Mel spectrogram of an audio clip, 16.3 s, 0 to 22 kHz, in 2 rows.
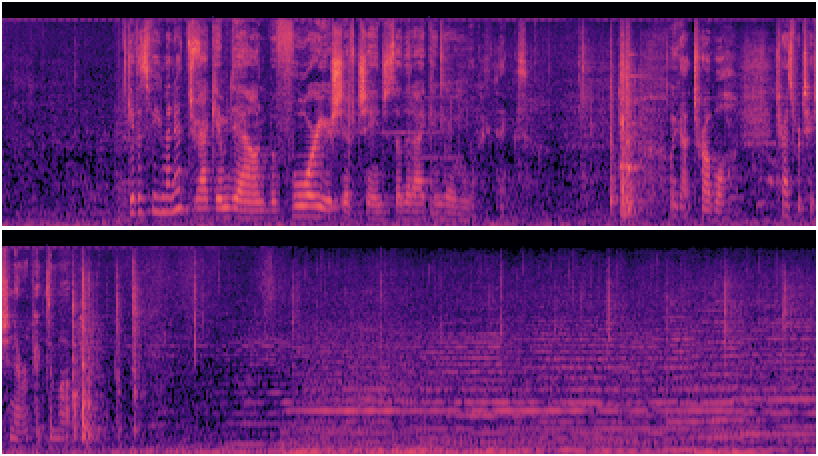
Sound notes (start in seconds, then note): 5.0 whispers; 6.4 telephone clanks; 9.7 button clicks; 9.7 ominous music plays; 11.1 foot steps pace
